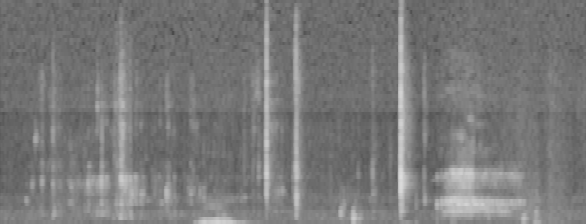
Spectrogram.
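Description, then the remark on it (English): Someone takes a swig of water: scattered wet mouth clicks and lip smacks, a single throaty gulp early on, then more soft smacking and a faint exhale as they finish. “So first, I take a swig of water.”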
